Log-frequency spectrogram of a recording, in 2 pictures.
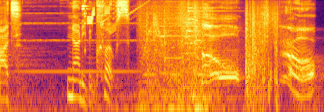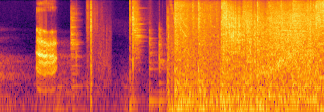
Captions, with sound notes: IS THAT ALL YOU GOT? NOT EVEN CLOSE. (MECHANICAL GRUNT) (PAINED GROANS) (EXPLOSIONS)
